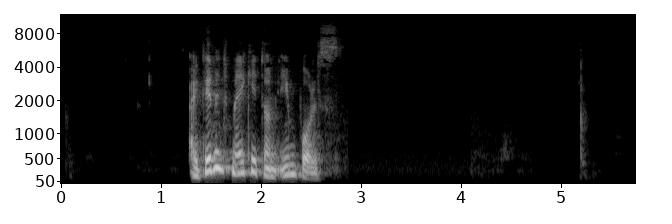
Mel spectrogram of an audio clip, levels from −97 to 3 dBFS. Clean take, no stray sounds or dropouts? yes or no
yes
